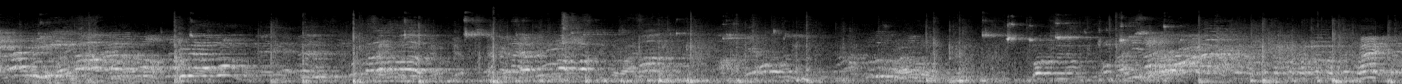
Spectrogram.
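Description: A basketball bouncing on an indoor court floor during play, with irregular sharp knocks, under a steady mix of voices from players and spectators, echoing in a large sports hall.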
